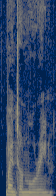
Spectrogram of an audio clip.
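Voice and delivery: ordinary delivery, nothing marked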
